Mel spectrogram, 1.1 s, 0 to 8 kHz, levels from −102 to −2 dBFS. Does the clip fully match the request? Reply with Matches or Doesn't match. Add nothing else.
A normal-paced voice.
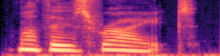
Matches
